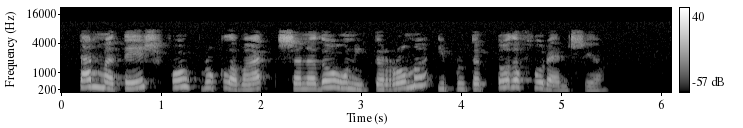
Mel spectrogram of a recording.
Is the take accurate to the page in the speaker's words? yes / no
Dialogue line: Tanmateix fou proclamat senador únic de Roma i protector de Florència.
yes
